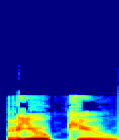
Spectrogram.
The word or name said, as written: ryukyu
